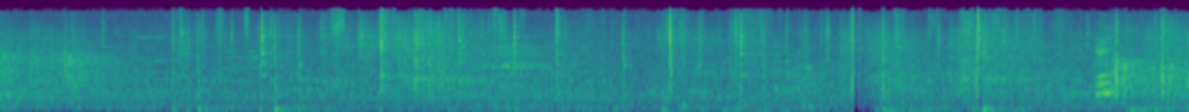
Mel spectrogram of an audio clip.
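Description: Badminton rackets smack a shuttlecock in a quick rally.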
